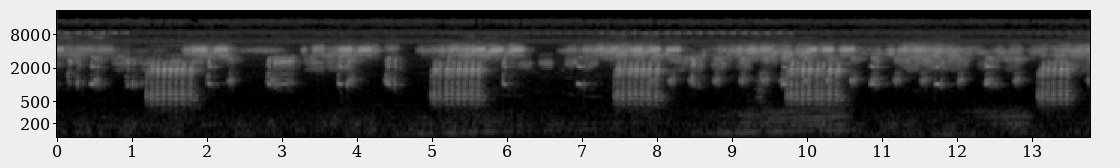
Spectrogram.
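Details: Frog chorus in a Bali jungle: dense overlapping croaks, with loud pulsed rattling bursts every few seconds among many higher, shorter calls, and a steady high insect-like hiss throughout.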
